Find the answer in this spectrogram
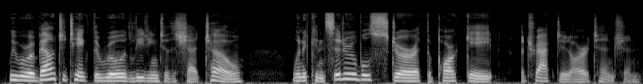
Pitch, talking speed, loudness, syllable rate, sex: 160 Hz, 205 wpm, -18 LUFS, 6.1 syllables/s, female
